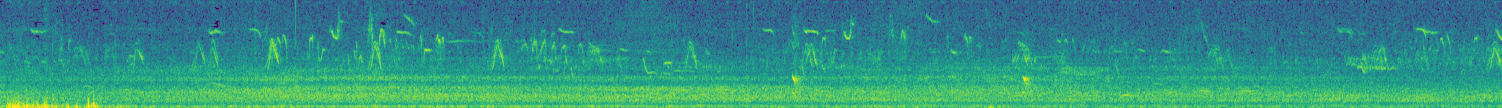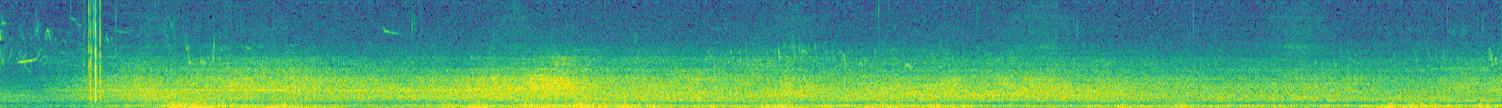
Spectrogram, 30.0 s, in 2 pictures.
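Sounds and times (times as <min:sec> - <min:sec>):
birds chirping: 0:00.0 - 0:17.7
small clicks: 0:15.8 - 0:16.2.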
